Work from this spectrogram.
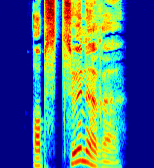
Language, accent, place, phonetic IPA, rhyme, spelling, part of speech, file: German, Germany, Berlin, [ɔpsˈt͡søːnəʁə], -øːnəʁə, obszönere, adjective, De-obszönere.ogg
- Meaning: inflection of obszön: 1. strong/mixed nominative/accusative feminine singular comparative degree 2. strong nominative/accusative plural comparative degree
